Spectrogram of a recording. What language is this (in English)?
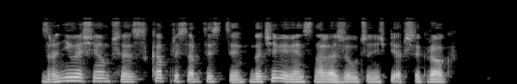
Polish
